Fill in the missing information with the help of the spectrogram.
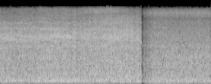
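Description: Bus running at close range: a steady rushing noise of engine and road, broken by a brief dropout about three seconds in.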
